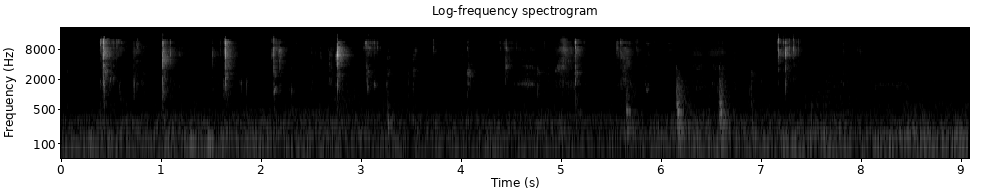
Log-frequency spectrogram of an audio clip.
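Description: A person chewing a mouthful of food with the mouth closed: a run of wet clicks and smacks, thick at first, thinning out after about three seconds and stopping about seven seconds in.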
